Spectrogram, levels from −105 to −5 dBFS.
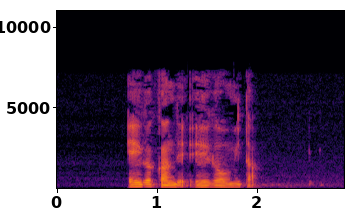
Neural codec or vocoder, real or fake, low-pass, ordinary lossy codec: none; real; 7.2 kHz; AAC, 64 kbps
